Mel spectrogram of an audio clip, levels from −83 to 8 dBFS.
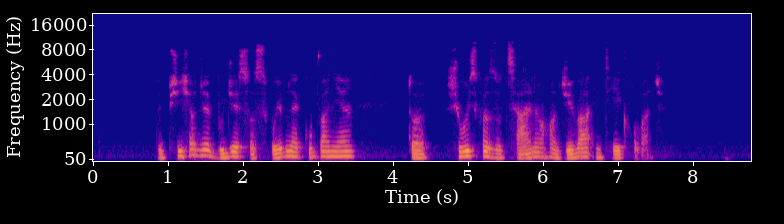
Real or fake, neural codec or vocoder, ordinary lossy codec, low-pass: fake; vocoder, 44.1 kHz, 128 mel bands every 256 samples, BigVGAN v2; Opus, 64 kbps; 9.9 kHz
